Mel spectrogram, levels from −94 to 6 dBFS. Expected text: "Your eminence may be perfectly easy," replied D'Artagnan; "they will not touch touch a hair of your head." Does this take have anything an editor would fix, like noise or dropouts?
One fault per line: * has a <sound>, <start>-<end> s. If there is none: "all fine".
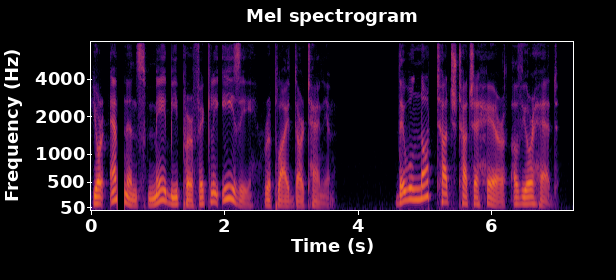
* has a dropout, 0.4-0.5 s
